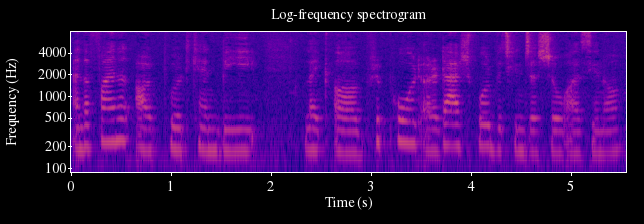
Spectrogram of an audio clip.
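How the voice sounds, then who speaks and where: Woman, student presenter walking through slides, earnest and halting, faint hum behind. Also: fairly low pitch. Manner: earnest, with fillers and self-corrections.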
